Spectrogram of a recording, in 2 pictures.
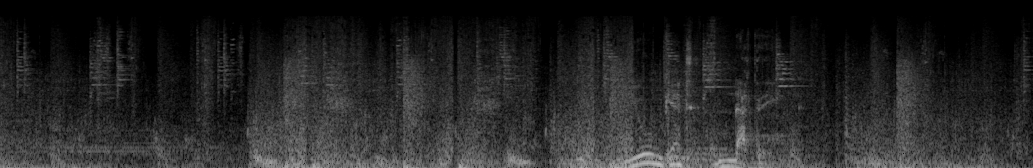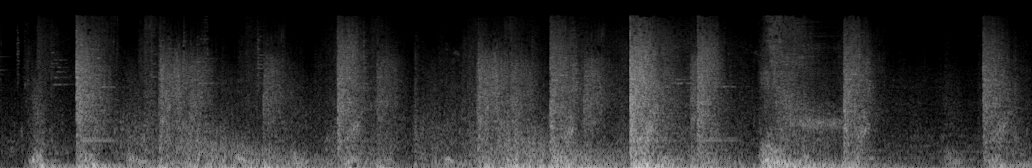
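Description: Spell effects crackle and whoosh in a fast video game battle.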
